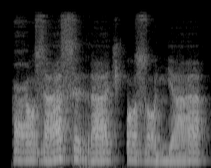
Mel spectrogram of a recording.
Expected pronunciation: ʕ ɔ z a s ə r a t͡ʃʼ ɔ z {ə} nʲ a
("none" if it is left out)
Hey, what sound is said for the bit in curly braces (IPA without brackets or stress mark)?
ɔ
